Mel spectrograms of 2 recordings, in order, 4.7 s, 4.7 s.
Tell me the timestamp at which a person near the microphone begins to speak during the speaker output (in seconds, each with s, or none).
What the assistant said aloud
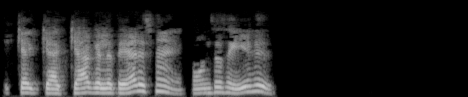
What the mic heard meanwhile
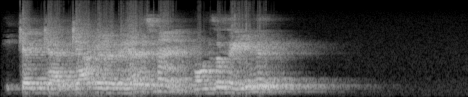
none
